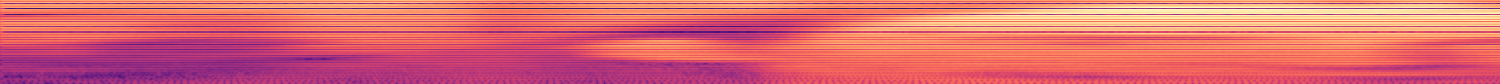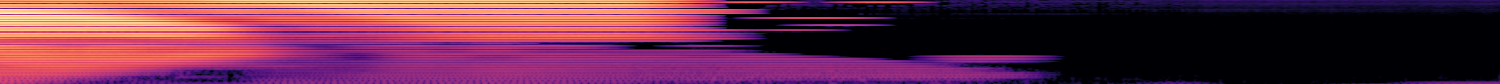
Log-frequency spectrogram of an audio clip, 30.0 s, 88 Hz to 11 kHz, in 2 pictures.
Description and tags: Unfa's Avatar 30s
Unfa becomes a victim of his own dare
and has his avatar picture 'sonified'.
This sound is really asking to be soaked in reverb...
ahhh... and the initial part of it reminds me of the teleport sound on the series Star Trek...
print-screen, dare-22, avatar, image-to-sound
